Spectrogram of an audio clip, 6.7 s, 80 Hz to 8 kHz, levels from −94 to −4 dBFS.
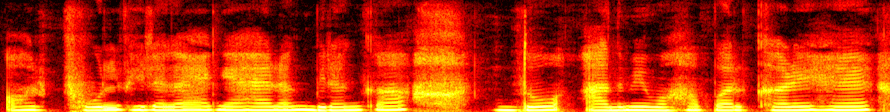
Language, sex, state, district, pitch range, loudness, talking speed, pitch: Hindi, female, Bihar, Patna, 235-255 Hz, -11 LUFS, 125 wpm, 245 Hz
